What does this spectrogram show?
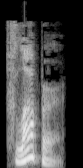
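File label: "flopper", British English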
